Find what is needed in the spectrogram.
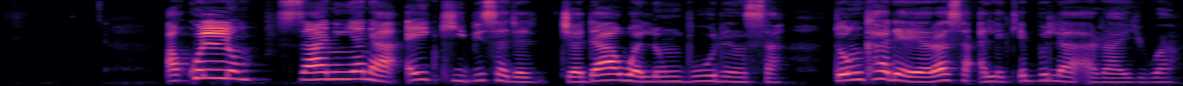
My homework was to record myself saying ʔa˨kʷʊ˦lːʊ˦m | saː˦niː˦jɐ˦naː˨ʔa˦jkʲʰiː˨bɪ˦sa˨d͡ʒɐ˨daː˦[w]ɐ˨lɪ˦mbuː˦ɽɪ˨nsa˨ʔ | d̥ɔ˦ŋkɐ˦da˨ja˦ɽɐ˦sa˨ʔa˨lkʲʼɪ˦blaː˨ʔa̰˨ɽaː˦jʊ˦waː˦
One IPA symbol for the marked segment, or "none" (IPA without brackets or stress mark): w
